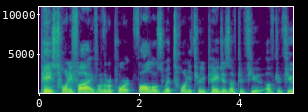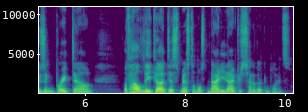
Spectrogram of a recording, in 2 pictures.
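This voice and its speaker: A man's voice: medium pitch, mellow. A middle-aged man from Canada hosting his own video, ranting angrily and with lots of swearing about complaint agencies. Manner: angry, frustrated, profane. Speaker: video host. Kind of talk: ranting commentary.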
